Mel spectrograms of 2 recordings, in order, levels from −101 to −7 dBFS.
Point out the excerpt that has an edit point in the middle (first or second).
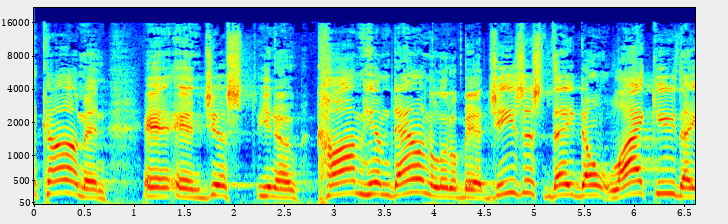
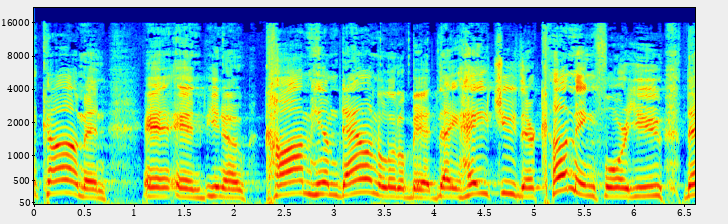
second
